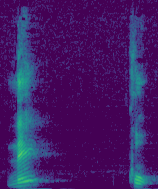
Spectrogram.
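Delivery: NEKO split into ne, ko with a long pause; syllable by syllable. Shown as a demonstration. Teacher showing learners the word for cat, syllable by syllable. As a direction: say NEKO as two separate syllables, ne ... ko.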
